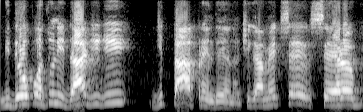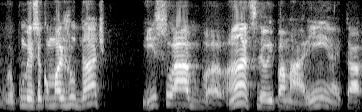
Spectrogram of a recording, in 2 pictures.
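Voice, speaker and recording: A man at a moderate pace, high-pitched for a man, with lively intonation. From Brazil. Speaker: house painter and percussionist; podcast guest. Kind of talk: casual chat. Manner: halting. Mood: relaxed storytelling. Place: studio. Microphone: lapel.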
